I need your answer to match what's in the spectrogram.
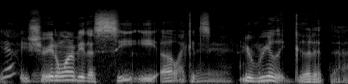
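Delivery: sweet-talking, coaxing, devilishly tempting tone. Acting out a tempting offer of a top job: playing the devil tempting someone. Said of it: "The devil comes in the form of me".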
